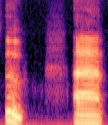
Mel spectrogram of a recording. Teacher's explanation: uh if you have an english u you round your lips in japanese it's pronounced without the rounding of the lips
